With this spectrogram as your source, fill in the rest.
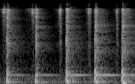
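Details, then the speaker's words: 1971 Ford 302 V8, passenger-side cylinder head: valves struck with a hammer, five sharp taps each followed by a clean ringing snap; valves, including one previously sticking and freed up, now spring back freely. "one sounds good that one works okay that sounds good that one we that one was one that was kind of stuck a little bit but we kind of freed it up so now it works okay"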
